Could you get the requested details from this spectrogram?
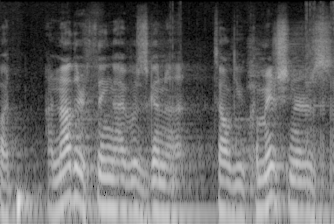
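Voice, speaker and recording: A man with an Upper Midwest accent speaks at a fairly high pitch with fairly even intonation. Audible room echo and noticeable background noise fill the recording. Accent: Upper Midwest (Minnesota). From Minnesota (St. Joseph area). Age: old. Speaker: public commenter. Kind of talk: public comment. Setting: county board meeting. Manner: casual.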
